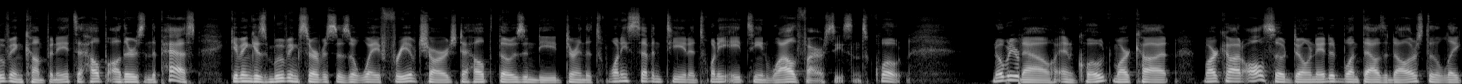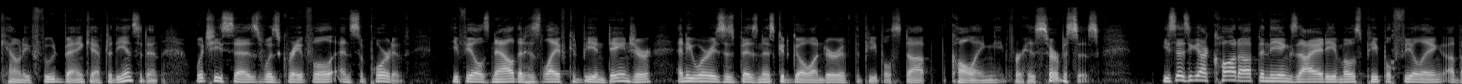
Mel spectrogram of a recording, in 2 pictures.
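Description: At 10.15 to 10.21 s, the speech breaks up briefly. It happens again at 28.51 to 28.57 s. Both are damaged data in a compressed stream. The decoder misreads the corrupted frames, loses sync and hunts for the next valid header.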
